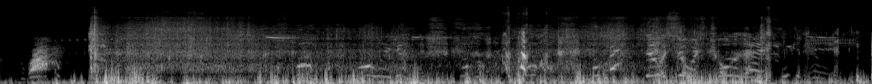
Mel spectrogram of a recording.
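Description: Water splashes heavily as a young man wades through it.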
